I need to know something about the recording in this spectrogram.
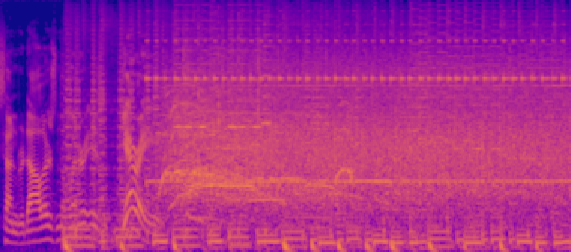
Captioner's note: bell dinging, audience cheering and clapping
